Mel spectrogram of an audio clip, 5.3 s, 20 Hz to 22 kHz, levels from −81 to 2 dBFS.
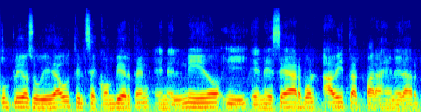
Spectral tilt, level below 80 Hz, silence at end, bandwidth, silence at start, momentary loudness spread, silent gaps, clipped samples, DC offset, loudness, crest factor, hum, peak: -7.5 dB/octave; -40 dBFS; 0 s; 14.5 kHz; 0 s; 7 LU; none; under 0.1%; under 0.1%; -18 LUFS; 14 dB; none; -4 dBFS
